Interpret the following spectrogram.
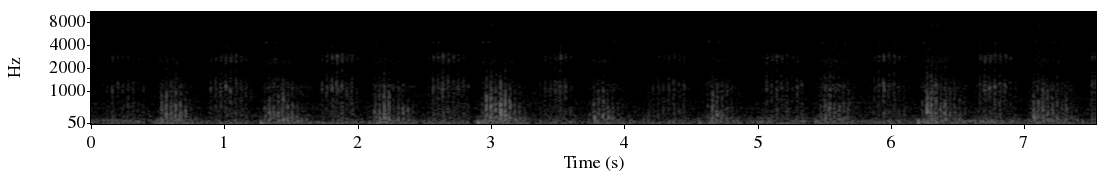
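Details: Sleeping cat making a steady snore, a low grating rumble repeated about seventy-five times a minute with airy hiss on each breath, quiet background.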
